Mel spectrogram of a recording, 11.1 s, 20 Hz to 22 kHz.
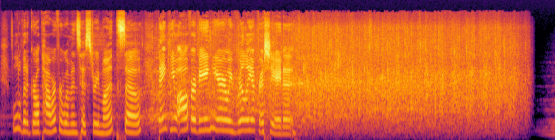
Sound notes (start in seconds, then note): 5.7 audience cheering and clapping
